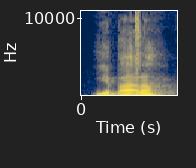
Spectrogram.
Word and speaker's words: Ybarra: Ybarra.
